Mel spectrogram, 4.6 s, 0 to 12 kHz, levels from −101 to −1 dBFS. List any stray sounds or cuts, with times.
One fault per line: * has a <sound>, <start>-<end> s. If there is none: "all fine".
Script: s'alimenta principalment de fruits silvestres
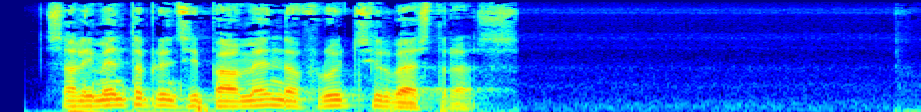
all fine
